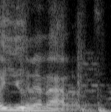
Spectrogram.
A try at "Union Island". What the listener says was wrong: Union Island don't have a T in it. You said Union Island.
